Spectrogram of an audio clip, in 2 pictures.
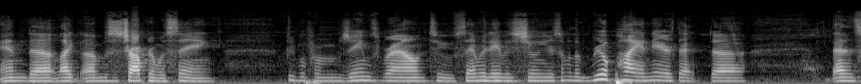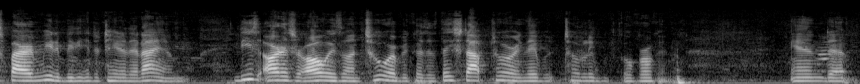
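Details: Adult male speaker; Normal speech.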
